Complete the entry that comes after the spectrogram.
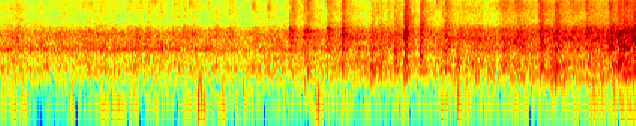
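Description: Indian Railways passenger coach running at speed: a steady rumble of wheels on the track, with wheels clicking over rail joints, the clicks coming more often in the second half. The sound grows a little louder near the end.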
